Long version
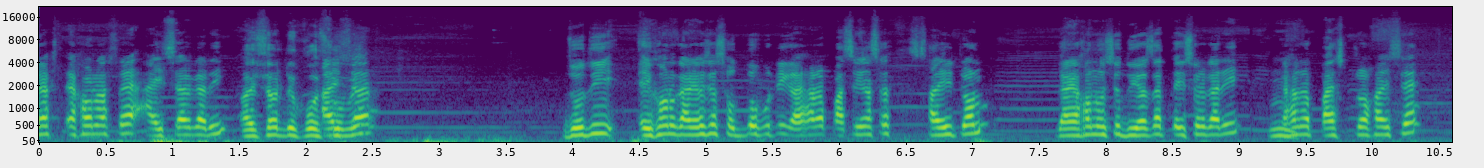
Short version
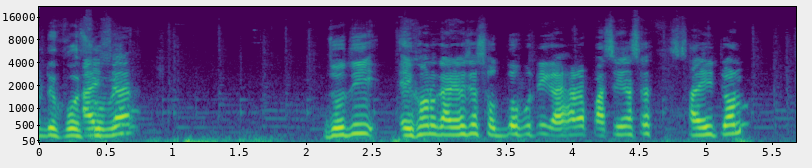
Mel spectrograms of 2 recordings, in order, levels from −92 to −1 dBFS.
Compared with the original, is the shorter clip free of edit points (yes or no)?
yes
